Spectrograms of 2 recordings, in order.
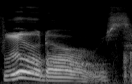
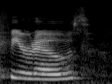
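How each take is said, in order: First: It is said in a special put-on voice. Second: It is said in a plain, normal voice. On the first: The speaker calls it right. "You have that that voice" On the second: The speaker calls it wrong. "You didn't say that the right way"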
